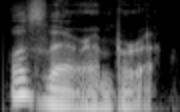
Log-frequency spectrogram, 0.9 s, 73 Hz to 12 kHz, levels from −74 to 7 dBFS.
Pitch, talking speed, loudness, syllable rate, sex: 110 Hz, 200 wpm, -18 LUFS, 7.8 syllables/s, male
